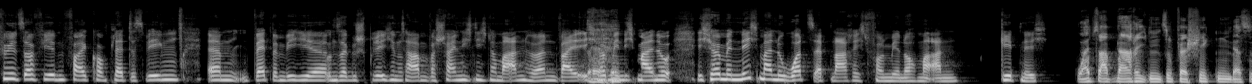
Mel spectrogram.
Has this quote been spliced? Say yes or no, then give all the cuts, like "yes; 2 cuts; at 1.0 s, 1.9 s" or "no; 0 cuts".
yes; 3 cuts; at 2.7 s, 3.2 s, 4.0 s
